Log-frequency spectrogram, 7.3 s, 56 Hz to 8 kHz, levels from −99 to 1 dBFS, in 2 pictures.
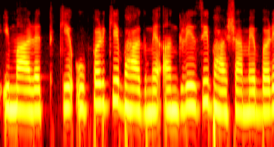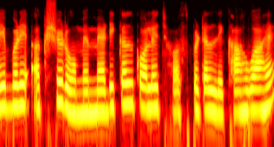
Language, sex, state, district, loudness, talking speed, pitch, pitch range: Hindi, female, Bihar, Sitamarhi, -20 LUFS, 145 wpm, 200 Hz, 185-220 Hz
